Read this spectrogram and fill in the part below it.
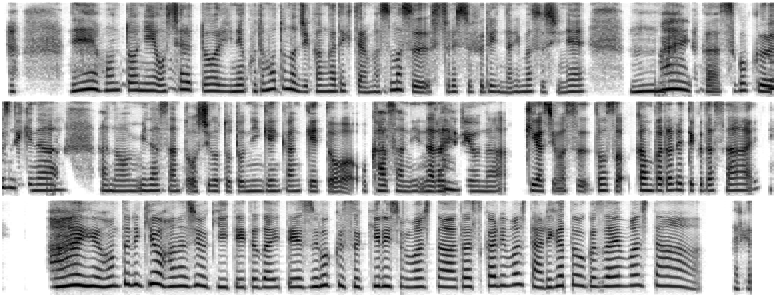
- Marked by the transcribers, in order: other background noise
- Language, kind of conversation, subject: Japanese, advice, 仕事が多すぎて終わらないとき、どうすればよいですか？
